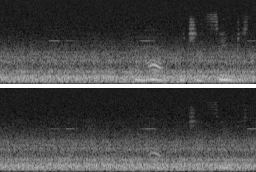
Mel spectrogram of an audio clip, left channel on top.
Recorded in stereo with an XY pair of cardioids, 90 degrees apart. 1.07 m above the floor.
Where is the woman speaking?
70° left.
